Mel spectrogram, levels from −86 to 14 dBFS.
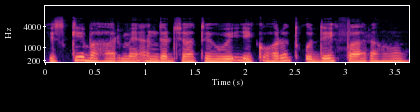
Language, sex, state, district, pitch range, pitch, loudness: Hindi, male, Himachal Pradesh, Shimla, 155-165 Hz, 160 Hz, -15 LUFS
